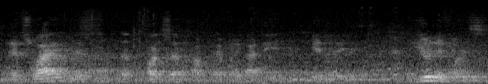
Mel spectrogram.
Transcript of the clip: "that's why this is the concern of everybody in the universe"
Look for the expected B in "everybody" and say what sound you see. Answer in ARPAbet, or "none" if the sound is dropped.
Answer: none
